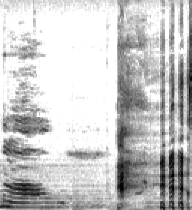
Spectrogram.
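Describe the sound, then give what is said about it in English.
A male cat lets out a single drawn-out, squawking, bird-like meow that slides downward in pitch, fairly loud, followed by a few quick voice-like bursts. “Is the meow? Is that no? He squawks, like a bird.”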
